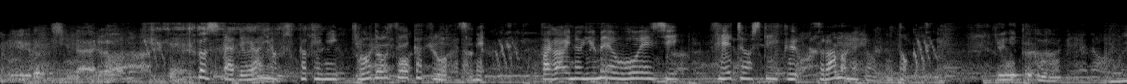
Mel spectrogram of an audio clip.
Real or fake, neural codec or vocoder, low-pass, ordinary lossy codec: fake; codec, 24 kHz, 3 kbps, HILCodec; 7.2 kHz; none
